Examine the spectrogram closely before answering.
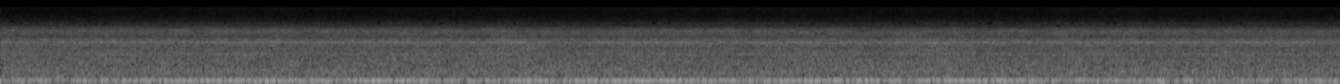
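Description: Jet engines hum and whine steadily as an airliner taxis slowly closer.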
